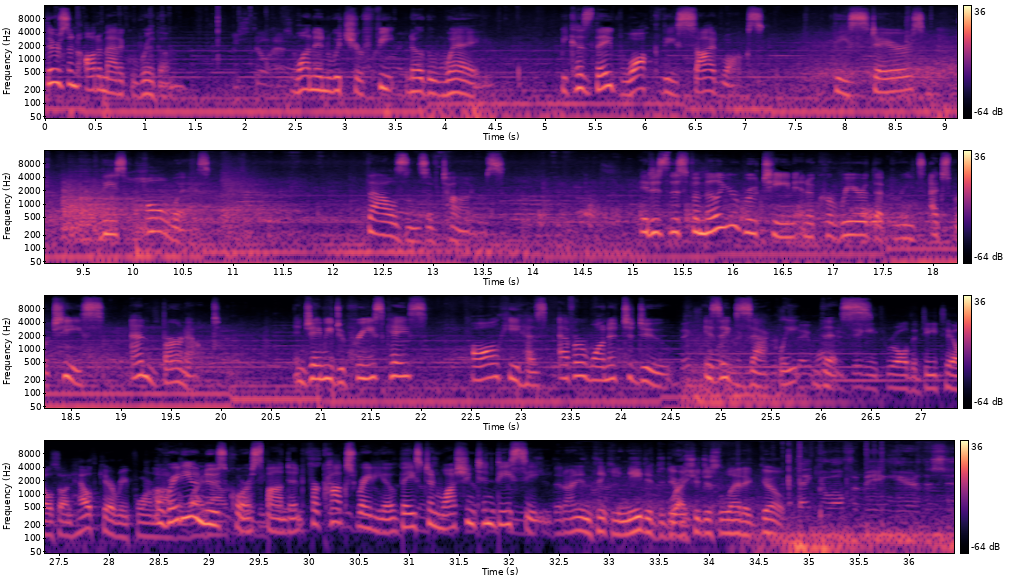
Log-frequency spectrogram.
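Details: Adult narrator, with other voices and background music; normal speech.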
